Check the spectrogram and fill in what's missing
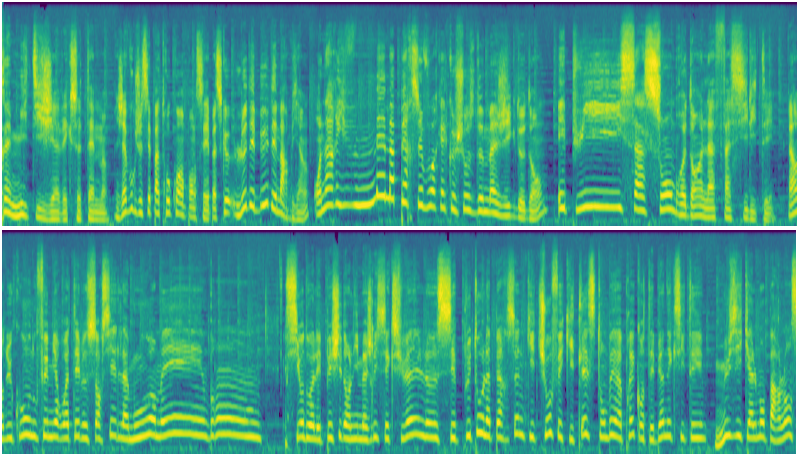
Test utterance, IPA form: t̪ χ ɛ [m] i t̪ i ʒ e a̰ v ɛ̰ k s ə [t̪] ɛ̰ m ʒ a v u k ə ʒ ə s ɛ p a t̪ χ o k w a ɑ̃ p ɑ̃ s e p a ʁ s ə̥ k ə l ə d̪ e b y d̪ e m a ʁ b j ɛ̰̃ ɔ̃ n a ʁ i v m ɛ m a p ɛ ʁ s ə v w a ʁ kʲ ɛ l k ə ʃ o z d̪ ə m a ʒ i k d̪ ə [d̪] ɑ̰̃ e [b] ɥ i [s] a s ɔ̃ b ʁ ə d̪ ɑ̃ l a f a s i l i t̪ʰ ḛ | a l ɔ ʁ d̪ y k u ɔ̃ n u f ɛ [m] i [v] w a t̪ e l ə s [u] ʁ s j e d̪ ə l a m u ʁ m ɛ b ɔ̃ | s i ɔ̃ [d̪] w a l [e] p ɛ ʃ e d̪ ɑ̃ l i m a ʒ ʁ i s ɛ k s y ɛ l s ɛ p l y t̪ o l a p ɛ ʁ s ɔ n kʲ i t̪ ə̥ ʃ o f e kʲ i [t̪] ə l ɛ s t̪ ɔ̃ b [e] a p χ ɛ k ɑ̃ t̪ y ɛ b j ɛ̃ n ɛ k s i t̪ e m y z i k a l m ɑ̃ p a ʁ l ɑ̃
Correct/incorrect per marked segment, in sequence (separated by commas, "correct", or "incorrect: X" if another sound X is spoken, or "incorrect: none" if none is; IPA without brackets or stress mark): correct, correct, correct, incorrect: p, correct, correct, incorrect: ʁ, incorrect: ɔ, correct, correct, correct, correct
